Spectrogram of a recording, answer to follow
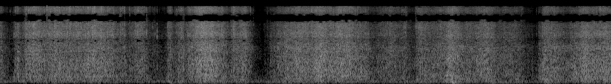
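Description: Clear cellophane wrap crinkling and rustling as it is gathered up around a gift basket by hand, with two brief lulls.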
